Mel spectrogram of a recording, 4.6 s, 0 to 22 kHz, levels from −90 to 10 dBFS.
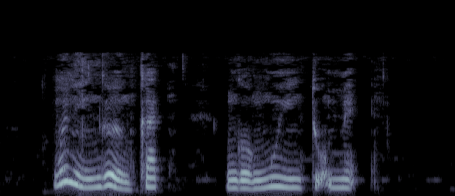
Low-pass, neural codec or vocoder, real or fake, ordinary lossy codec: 7.2 kHz; none; real; MP3, 32 kbps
